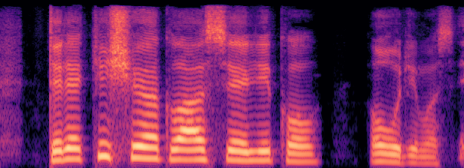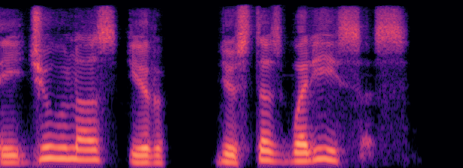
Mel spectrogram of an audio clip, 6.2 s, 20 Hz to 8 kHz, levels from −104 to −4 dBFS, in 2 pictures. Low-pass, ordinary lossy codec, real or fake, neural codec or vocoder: 7.2 kHz; MP3, 64 kbps; fake; codec, 16 kHz, 0.5 kbps, FunCodec, trained on LibriTTS, 25 frames a second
